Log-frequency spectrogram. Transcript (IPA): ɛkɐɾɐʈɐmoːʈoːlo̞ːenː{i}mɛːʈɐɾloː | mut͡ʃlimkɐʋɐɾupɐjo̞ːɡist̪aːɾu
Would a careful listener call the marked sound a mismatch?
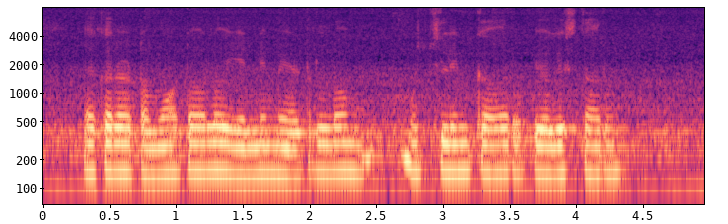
no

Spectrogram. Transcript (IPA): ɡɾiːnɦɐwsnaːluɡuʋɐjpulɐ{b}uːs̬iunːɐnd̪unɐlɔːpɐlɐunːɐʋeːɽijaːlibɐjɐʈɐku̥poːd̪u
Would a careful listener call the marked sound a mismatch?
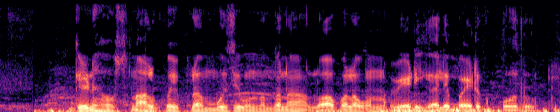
yes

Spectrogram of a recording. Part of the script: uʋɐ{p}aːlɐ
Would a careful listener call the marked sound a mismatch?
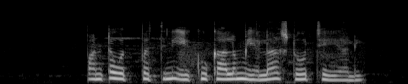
yes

